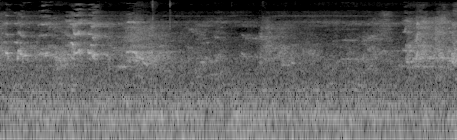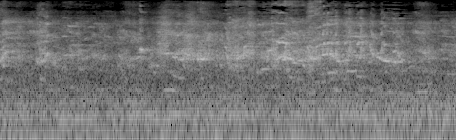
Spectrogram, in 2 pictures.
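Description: Many birds calling and chattering at once, with squawks among the chirps. The chorus grows busier and louder about four seconds in, over a steady low rush.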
